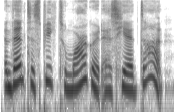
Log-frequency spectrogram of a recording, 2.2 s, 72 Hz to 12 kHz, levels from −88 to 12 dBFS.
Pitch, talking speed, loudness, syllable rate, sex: 240 Hz, 275 wpm, -18 LUFS, 6.2 syllables/s, female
